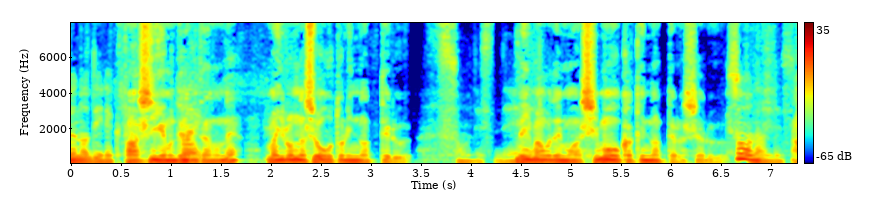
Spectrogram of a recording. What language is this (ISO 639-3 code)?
jpn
